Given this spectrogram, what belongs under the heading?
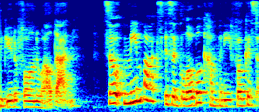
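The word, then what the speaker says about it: Mimi Box: under a bigger label it's under the name mean box although I think they want you to pronounce it me me box but Emmy Emmy to me is mean in any case that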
